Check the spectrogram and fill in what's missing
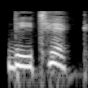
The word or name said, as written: deticker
